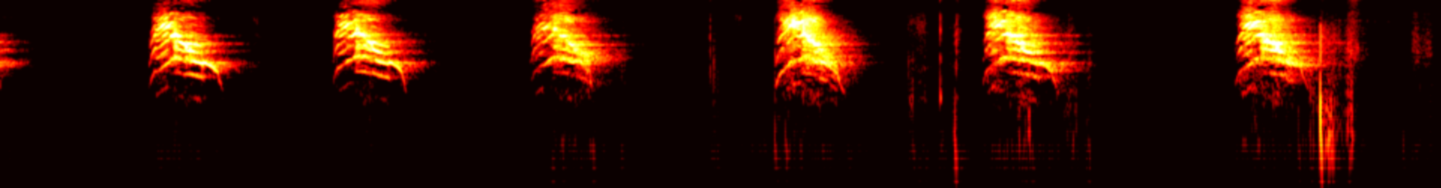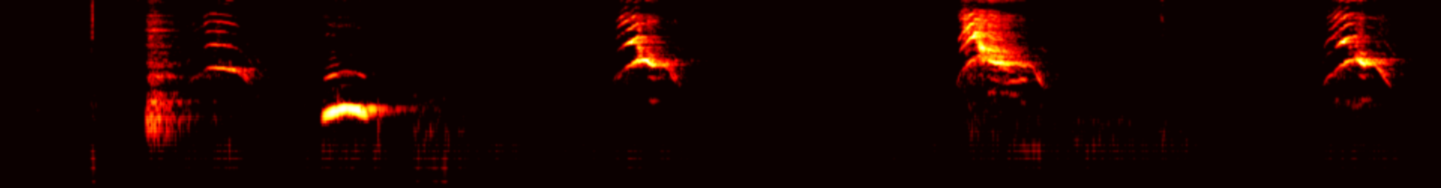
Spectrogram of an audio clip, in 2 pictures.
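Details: One-month-old kitten being fed, giving high, arching meows repeated about every one to two seconds, loud and clear, with a short pause midway before further spaced calls.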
